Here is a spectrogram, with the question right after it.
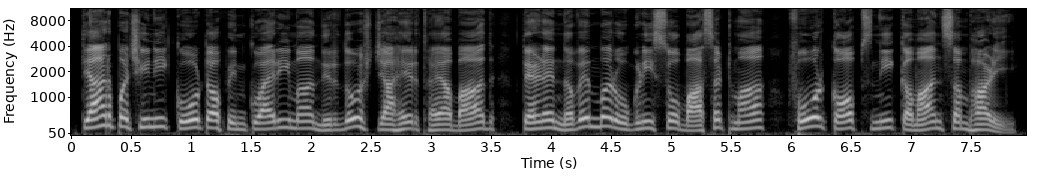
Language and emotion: Gujarati, neutral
